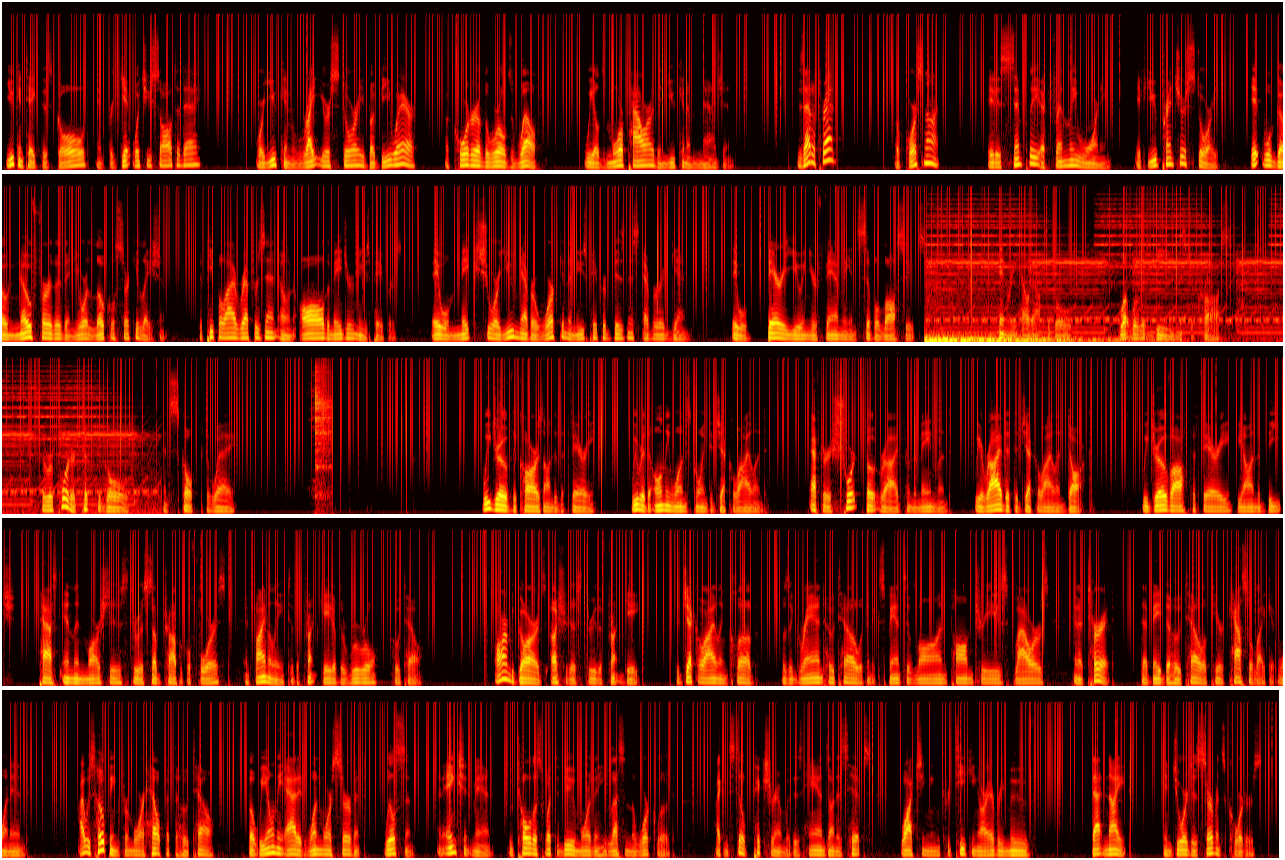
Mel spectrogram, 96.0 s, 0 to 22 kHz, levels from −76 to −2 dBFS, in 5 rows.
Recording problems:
crackle, like an old record; loud; 8 dB below the speech
alarm; loud; from 33 to 40 s; peak 4 dB above the speech
clattering dishes; loud; at 43 s; peak 4 dB above the speech

